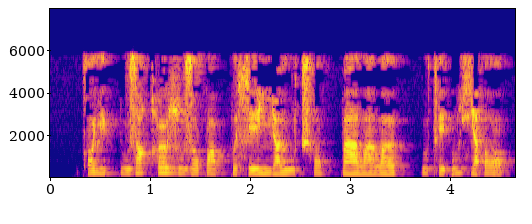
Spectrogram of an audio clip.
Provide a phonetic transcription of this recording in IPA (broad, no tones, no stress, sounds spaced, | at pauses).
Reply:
kʼ ɔ lʲ e pː u z ɑ qʰ u ɮ u z ɔ p ɑ pː ə ɬ e ɲ ɑ l u t͡ʃʰ ɔ pː a lˠ a lˠ ə | u tʼ e ʔ u ç a ʔ ɔ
